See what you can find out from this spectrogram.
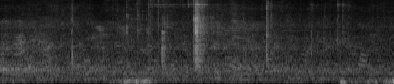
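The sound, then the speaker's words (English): Keys jangle and clink as they are taken out and handled, with scattered metallic chinks and one sharper, brighter rattle midway, over a soft background of muffled movement. “I'm sure you've got a phone, wallet, and keys, right?”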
